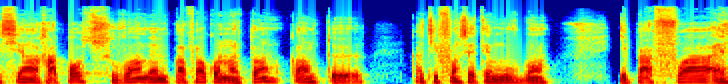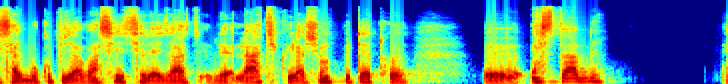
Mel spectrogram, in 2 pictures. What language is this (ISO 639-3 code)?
fra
